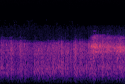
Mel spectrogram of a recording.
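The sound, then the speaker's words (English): A train rolls steadily along the rails, a continuous rumbling roar with faint rhythmic clatter, fairly loud throughout with no voices. “Crummy train, no privacy.”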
